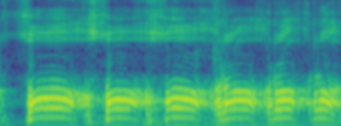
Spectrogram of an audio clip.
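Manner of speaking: heavy open ho ro, lips not pushed out; open thick ho. Shown as a demonstration. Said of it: "Bukan, tapi dibuka". (ho dan ro tebal, mulut dibuka)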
